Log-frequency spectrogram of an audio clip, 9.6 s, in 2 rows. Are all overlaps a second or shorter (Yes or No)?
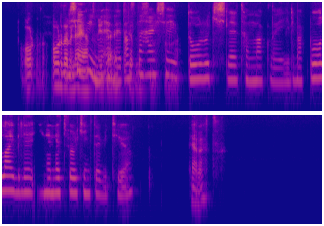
No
